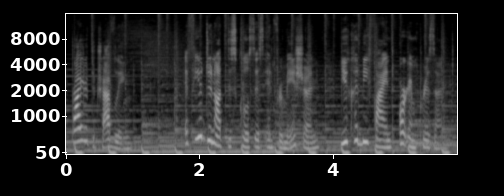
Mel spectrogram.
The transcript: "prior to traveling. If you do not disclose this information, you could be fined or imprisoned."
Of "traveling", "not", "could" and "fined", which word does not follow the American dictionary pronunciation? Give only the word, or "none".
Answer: none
